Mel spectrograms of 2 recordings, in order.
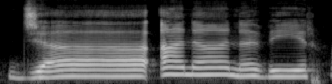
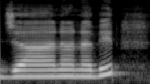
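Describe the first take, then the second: First: The hamza is sounded clearly after the long vowel. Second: The long vowel and hamza run together. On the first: The speaker calls it right. "there is a mad and then there's hamza... It should be clear" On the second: The speaker calls it wrong. "So don't blend them together. Don't say jana nadir"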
